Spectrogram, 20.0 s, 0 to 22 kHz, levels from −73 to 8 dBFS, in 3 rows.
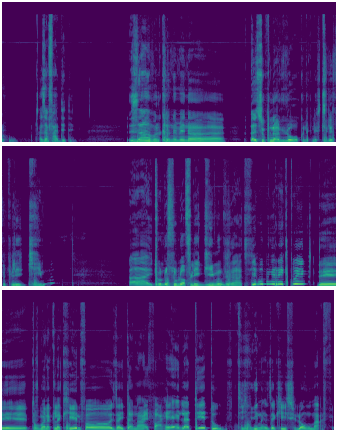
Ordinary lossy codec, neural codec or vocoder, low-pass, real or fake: none; none; none; real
